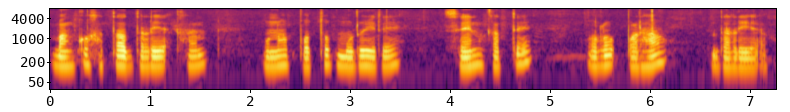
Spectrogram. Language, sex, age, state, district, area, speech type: Santali, male, 18-30, West Bengal, Bankura, rural, spontaneous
